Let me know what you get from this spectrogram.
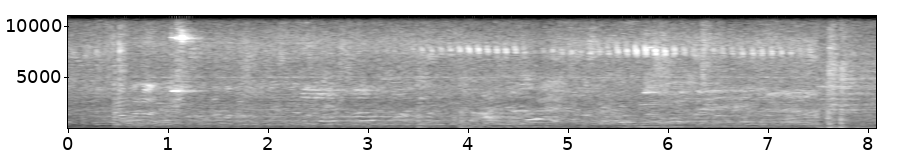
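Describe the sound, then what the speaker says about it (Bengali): Steady rumble and rattle of the Radhikapur–Kolkata Express (13146) departing Raiganj station and rolling along the rails, with a faint high whine and a few clanks, while people talk nearby. "একেবারে রাইট টাইমে ট্রেন ছাড়লো রায়গঞ্জ স্টেশন"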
